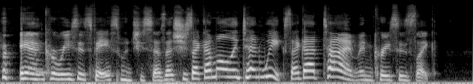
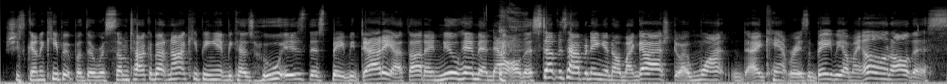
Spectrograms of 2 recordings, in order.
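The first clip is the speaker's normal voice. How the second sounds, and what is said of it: Southern-sounding accent. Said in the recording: “you sounded southern.”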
